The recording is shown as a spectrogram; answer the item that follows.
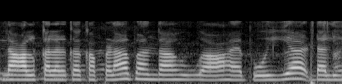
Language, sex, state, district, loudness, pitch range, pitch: Hindi, female, Uttar Pradesh, Budaun, -18 LUFS, 215-225 Hz, 220 Hz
